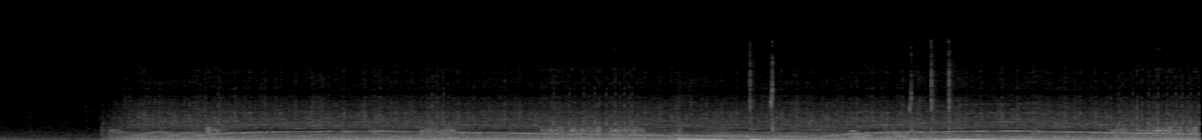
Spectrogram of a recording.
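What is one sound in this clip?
A small motor hums steadily.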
